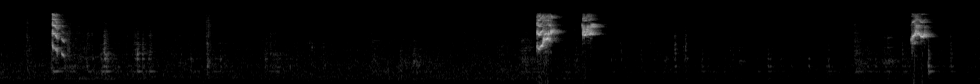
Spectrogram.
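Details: Rosy-faced lovebird gives a shrill descending chirp, then after a long quiet pause two quick piercing calls, and one more near the end, with faint ticking in between.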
